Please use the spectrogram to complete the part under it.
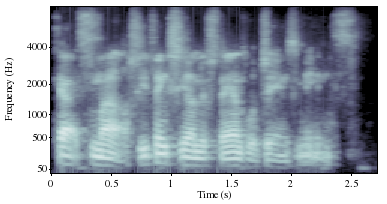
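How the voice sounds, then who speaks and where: A man's voice: low voice, moderate pace, dull audio, a crowd in the background. A man reading stage directions as the narrator of a screenplay.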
